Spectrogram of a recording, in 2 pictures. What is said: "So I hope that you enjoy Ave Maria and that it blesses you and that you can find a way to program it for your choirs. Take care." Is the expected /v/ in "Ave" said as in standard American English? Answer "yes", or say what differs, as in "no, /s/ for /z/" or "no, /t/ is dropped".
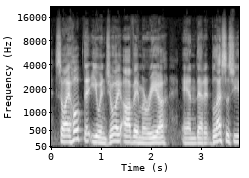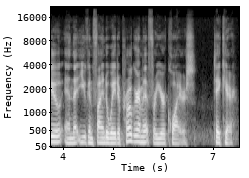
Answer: yes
